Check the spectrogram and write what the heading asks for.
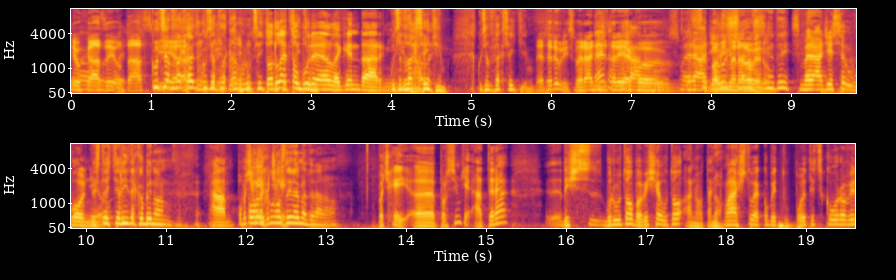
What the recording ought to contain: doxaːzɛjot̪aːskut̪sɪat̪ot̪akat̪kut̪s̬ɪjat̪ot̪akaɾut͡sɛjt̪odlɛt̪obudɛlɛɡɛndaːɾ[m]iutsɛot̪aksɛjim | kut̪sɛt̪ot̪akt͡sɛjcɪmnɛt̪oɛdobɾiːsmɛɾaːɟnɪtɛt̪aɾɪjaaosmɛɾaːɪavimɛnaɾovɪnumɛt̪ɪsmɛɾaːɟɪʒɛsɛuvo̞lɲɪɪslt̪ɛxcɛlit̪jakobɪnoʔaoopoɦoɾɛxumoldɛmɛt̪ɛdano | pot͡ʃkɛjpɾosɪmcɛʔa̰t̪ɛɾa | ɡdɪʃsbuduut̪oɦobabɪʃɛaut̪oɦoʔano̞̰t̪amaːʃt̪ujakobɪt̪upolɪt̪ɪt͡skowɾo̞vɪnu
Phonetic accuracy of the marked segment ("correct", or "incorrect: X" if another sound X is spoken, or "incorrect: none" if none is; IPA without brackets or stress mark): incorrect: ɲ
